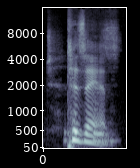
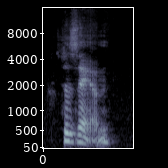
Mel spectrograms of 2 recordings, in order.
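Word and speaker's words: tisane: It's kind of like Shazam. – Right. – But a little different. – Right. – Tizan. – Tizan. – Because it's spelled with an I. It's T-I-S-A-N-E.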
